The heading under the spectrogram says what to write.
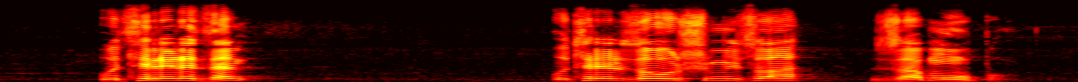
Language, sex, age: Venda, male, 34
